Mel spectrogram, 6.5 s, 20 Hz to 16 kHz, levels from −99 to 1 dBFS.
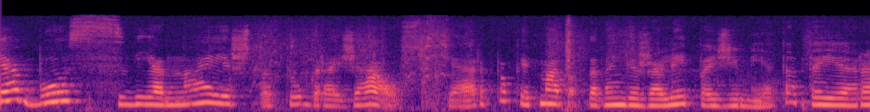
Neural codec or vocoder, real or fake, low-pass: none; real; 9.9 kHz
